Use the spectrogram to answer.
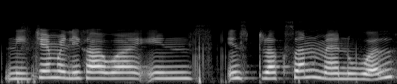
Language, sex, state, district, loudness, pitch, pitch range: Hindi, female, Jharkhand, Garhwa, -15 LUFS, 275 Hz, 270-295 Hz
